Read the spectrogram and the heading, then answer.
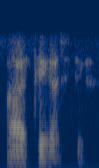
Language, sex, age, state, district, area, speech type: Bengali, male, 18-30, West Bengal, Cooch Behar, urban, conversation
